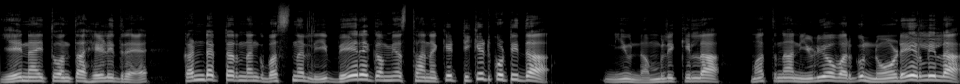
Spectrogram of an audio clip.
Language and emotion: Kannada, surprised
